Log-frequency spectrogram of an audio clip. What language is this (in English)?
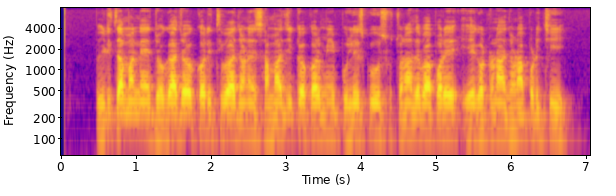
Odia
